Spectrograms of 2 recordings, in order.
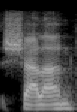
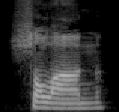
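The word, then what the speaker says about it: Shallan: I was Shalan for a long time and then went to Shalan. Yeah. So I used to say Shalan, but now I say Shalon. Yes, lots of people have said it that way. Yeah. So, but Brandon does say Shalon, so I always said Shalon personally.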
